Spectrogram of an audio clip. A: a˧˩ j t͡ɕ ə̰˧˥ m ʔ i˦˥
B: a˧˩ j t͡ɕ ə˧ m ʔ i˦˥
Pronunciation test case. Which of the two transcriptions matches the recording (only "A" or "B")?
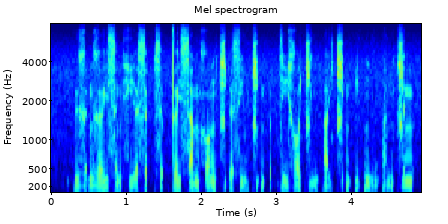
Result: A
